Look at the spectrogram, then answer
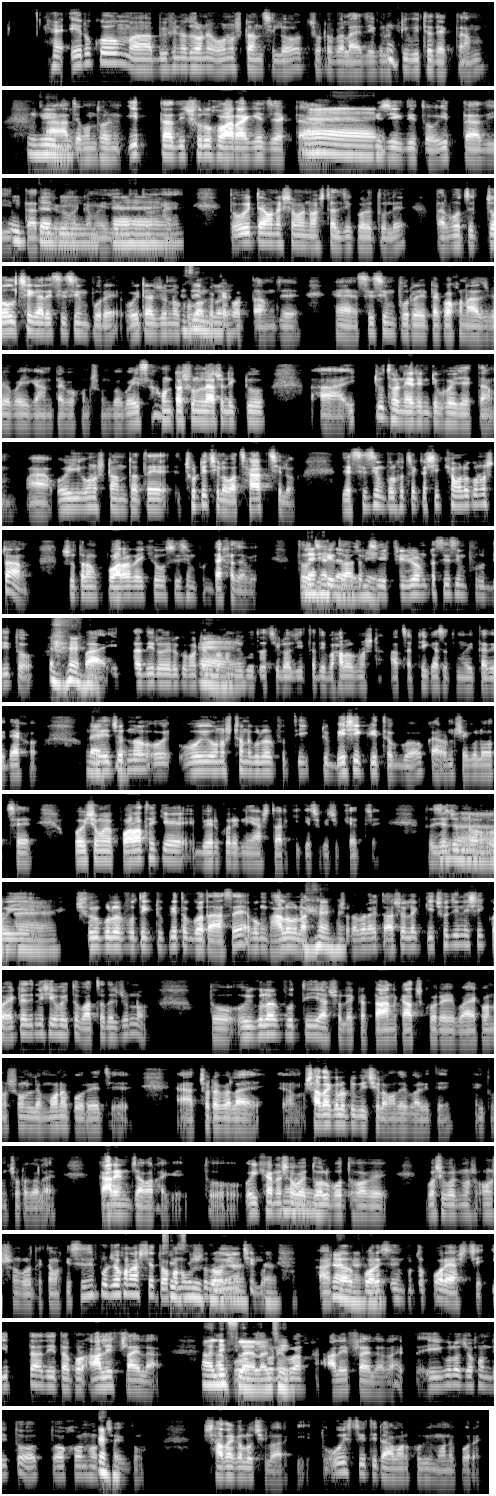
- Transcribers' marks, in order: tapping; drawn out: "হ্যাঁ"; "নস্টালজিক" said as "নস্টালজি"; laughing while speaking: "যেহেতু আসলে সেই"; chuckle; laughing while speaking: "হ্যাঁ, হ্যাঁ"; unintelligible speech
- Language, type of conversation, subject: Bengali, podcast, কোন গান বা সুর শুনলে আপনার পুরনো স্মৃতি ফিরে আসে?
